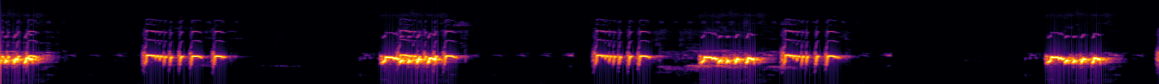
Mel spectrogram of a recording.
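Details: Lively local zebra dove song intended to get other doves singing; stuttering, rattling coo phrases in seven bursts separated by brief pauses.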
